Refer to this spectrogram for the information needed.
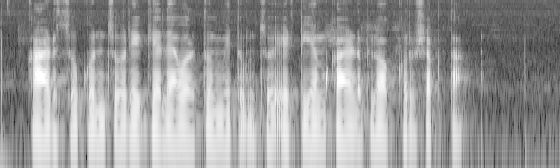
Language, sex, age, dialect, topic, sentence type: Marathi, male, 18-24, Southern Konkan, banking, statement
